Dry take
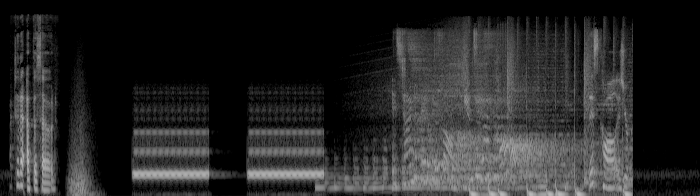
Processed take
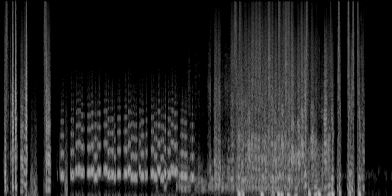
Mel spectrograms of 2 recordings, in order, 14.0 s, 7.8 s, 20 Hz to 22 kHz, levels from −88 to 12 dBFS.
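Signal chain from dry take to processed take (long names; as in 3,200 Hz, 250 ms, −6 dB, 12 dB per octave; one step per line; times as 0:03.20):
phase distortion by the signal itself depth 0.88 ms
time stretch by overlap-add 0.56×, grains 45 ms
granular cloud 100 ms, grains 15 per second, spray 532 ms, pitch spread up and down by 3 semitones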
